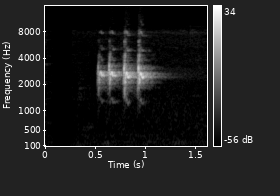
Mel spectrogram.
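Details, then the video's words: A single clear yellow-vented bulbul phrase used to coax other birds into song: four quick liquid bubbling notes trailing into a short fading tail, in an otherwise silent background. "Kicauan Burung Trucukan Gacor Isian Mewah Paling Cepat Bikin Bunyi"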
